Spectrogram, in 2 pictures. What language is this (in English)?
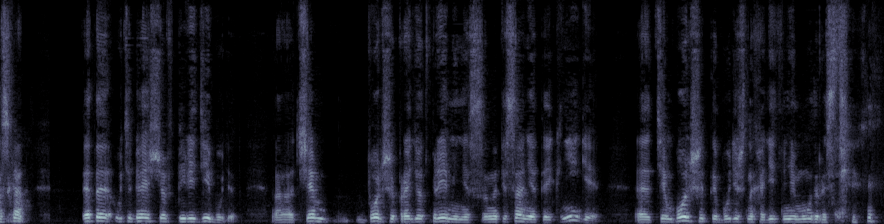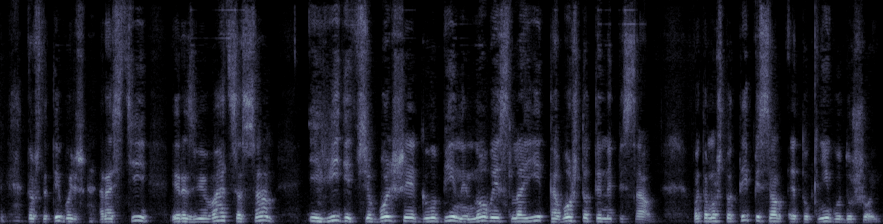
Russian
